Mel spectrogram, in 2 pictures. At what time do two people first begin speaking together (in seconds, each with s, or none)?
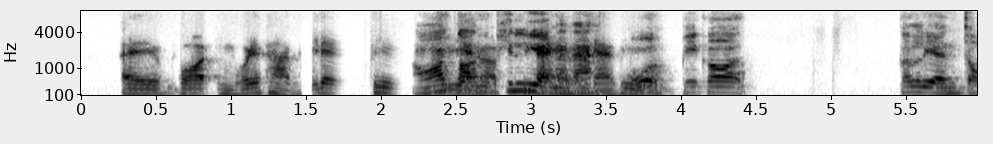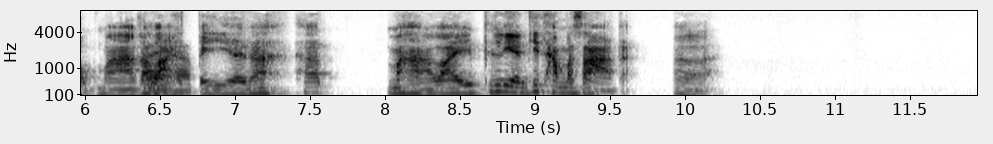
2.4 s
